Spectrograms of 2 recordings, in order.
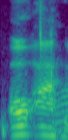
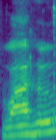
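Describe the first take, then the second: First: The word begins with an 'oh' sound. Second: The word begins with a 'wa' sound. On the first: The speaker calls it right. "I stand corrected" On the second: The speaker calls it wrong. "Is this Wahoo or what?"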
